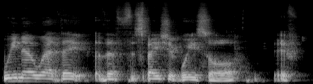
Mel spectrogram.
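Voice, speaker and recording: A man's voice: medium pitch, animated, normal speed. A man playing a tabletop role-playing game, chatting casually as he improvises with the group. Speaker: tabletop role-play player. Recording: echoey room.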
